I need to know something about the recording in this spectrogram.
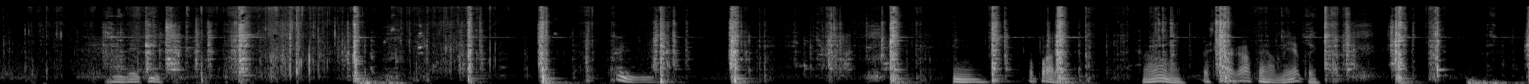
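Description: A post-hole digger thuds and scrapes into dry, stony soil.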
